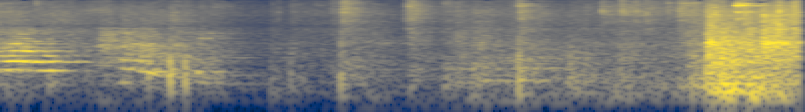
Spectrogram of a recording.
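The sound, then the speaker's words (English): A fire door in England being opened, with a few clunks and knocks of handling and footsteps, then a louder rushing sweep near the end, over a faint muffled voice at the start. “Doors opening.”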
